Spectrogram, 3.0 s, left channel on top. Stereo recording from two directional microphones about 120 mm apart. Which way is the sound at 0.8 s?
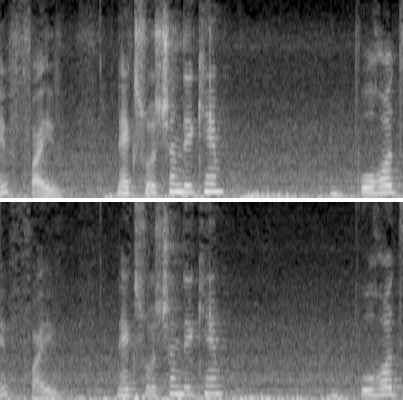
70° left (ahead or behind).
